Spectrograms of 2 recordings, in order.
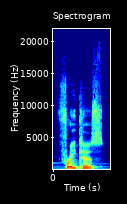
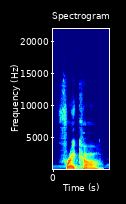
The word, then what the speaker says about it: fracas: Fracas has two syllables, and in British English, we pronounce it as fracas, fracas, fracas.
